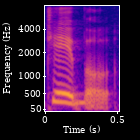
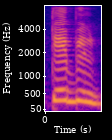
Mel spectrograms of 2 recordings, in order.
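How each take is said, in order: First: The second syllable has a reduced vowel. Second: The second syllable has a clear 'i' vowel. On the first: This is the actual pronunciation. The speaker calls it right. "কিন্তু আসলে এটা হচ্ছে টেবল" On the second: This is how it is commonly said locally. The speaker calls it wrong. "আমাদের দেশে যে উচ্চারণ"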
